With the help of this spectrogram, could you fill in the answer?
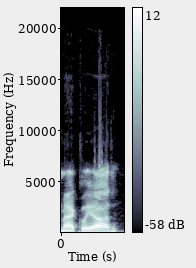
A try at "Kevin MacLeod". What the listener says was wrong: It's MacLeod? McLeod. It's McLeod. Yeah, Mac. McCloud.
